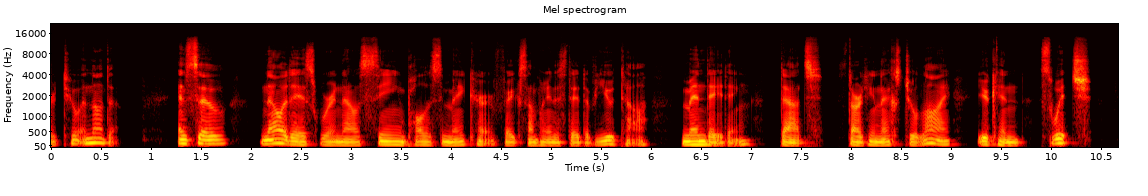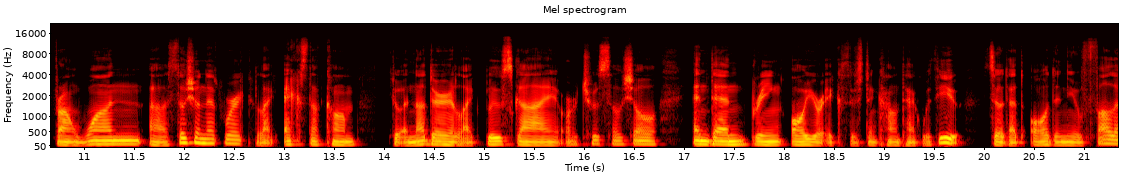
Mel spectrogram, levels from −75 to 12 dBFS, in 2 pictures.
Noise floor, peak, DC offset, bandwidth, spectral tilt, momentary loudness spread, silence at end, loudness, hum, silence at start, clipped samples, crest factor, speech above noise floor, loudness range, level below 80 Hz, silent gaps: -61 dBFS; -4 dBFS; under 0.1%; 14 kHz; -5.5 dB/octave; 10 LU; 0 s; -20 LUFS; none; 0 s; under 0.1%; 16 dB; 41 dB; 2 LU; -42 dBFS; none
